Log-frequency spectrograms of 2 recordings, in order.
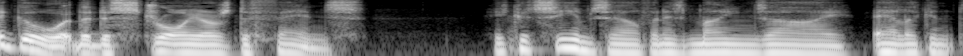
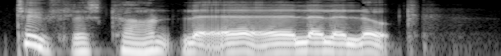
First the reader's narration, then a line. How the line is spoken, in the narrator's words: moaned Toothless, with his wings over his eyes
